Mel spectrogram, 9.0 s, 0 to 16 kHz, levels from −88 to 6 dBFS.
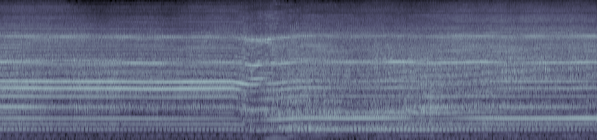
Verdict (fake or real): real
